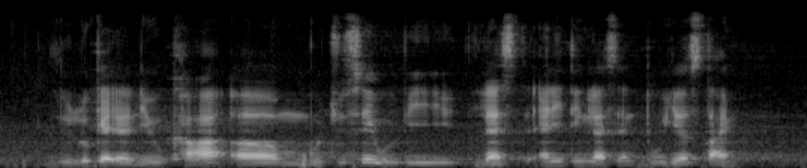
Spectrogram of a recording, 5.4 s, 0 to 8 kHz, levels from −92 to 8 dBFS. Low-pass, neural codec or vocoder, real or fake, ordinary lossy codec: 7.2 kHz; none; real; none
